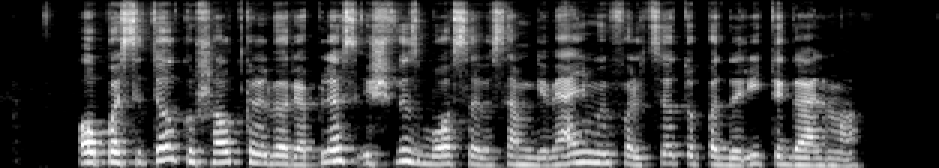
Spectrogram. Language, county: Lithuanian, Vilnius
